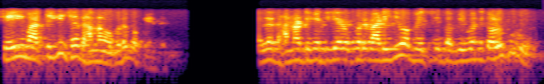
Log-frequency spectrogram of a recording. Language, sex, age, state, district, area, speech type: Odia, male, 45-60, Odisha, Khordha, rural, conversation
